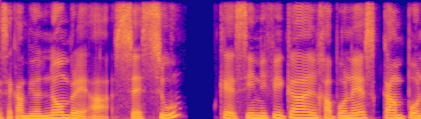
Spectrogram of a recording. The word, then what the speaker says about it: Sessue: Y como os he dicho antes, los guiris esto de Sessú te lo pronuncian como yo te diga y al final terminó la cosa en Sessue.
